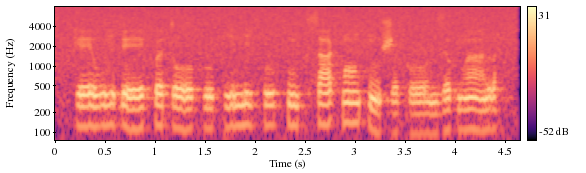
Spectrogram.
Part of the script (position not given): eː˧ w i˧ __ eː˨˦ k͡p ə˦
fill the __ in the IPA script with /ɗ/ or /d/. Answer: ɗ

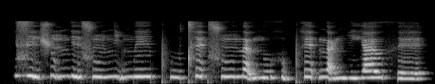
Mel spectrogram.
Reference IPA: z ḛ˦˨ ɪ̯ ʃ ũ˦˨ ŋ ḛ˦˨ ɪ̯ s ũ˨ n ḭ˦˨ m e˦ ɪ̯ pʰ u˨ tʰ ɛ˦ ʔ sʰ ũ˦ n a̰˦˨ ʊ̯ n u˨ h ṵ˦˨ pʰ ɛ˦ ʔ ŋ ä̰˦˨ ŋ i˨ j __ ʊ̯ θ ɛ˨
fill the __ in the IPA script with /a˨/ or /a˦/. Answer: a˦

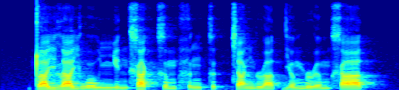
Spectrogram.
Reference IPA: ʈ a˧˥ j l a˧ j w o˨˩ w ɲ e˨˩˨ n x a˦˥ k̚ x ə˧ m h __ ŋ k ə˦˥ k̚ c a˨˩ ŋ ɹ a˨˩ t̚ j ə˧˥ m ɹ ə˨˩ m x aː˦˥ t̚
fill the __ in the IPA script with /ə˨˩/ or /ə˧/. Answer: ə˧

